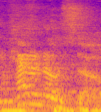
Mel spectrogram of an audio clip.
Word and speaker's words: Catanoso: Tony Catanoso. Tony, did I pronounce that right?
